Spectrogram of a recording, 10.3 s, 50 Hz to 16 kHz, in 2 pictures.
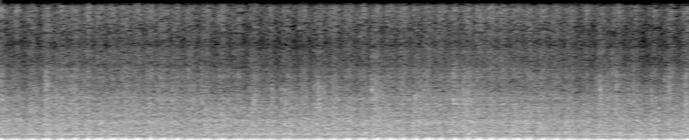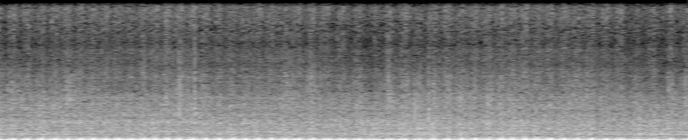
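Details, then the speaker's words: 1988 Yamaha FZ750 Genesis, fire damaged, after rebuilding the carburettors, on full choke: heavy, lumpy idle swelling up and sagging back, hunting about 1000–2000 rpm and cutting out off choke. "okay so it is still not running right whatsoever because you can well you can hear it it's like it's hunting it's reving you know it's going up to like 2000 r pm. then it's going back down to 1 and as soon as you start taking that choke off it is still cutting out"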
